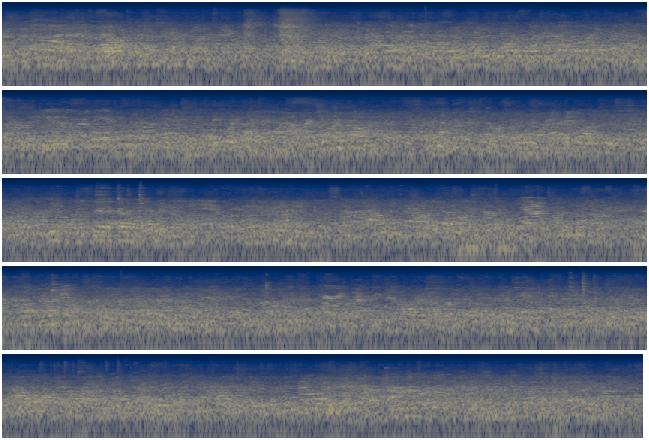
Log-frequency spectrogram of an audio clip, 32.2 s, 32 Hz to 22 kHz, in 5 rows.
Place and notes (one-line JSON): {"title": "Safeco Cafeteria - Cafeteria", "date": "1998-10-26 11:37:00", "description": "The sound level gradually builds as a big corporate lunch room fills up. What begins as individual diners morphs into an amorphous sea of white noise, a comforting wash of undifferentiated humanity.\nMajor elements:\n* Patter\n* Dishes, glasses and silverware\n* Chairs and trays\n* Ice dispenser\n* Microwave ovens\n* A cellphone\n* One diner realizes she's being recorded", "latitude": "47.66", "longitude": "-122.31", "altitude": "62", "timezone": "America/Los_Angeles"}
